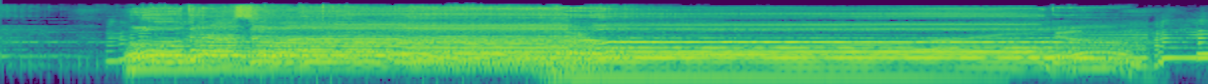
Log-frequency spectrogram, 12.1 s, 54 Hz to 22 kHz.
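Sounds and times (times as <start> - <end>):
voices singing a long chord: 1.0 - 12.0
wavering pitch glide: 5.4 - 9.6
low steady drone: 5.4 - 10.8.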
